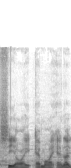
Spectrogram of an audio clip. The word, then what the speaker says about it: Cimino: Heaven's Gate, directed by Michael Cimino, I think that's how you pronounce that, C-I-M-I-N-O, Cimino, held the world record for the most money lost on a film at $34.5 million.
